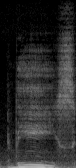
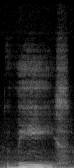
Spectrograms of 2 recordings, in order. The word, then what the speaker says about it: these: This is this, okay, short e, and this is long e, these. Okay, this, these. All right, going back, these is the plural form of this.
